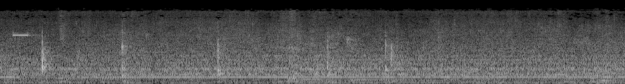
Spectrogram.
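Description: Kimchi and onion sizzling in a frying pan as a wooden spatula stirs them, with a few light clicks of the spatula against the pan. A steady hum runs underneath.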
